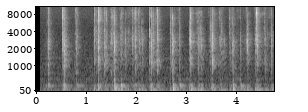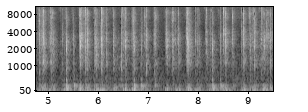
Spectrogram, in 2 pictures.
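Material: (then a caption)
Plastic. Both hands type rapidly with fingertips and short-to-medium nails on a full-size, hollow-bodied black plastic mechanical keyboard with a few red keycaps, lying on a desk. The steady run of quick key taps has a dull, low, thocky body and short, bright clicks that die away almost instantly.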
